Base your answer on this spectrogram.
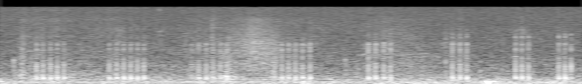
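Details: Young rescued foster kitten purring contentedly on a person's palm after a full milk feeding indoors; soft rhythmic purr in regular breathy pulses about every half second, steady low hum underneath.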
